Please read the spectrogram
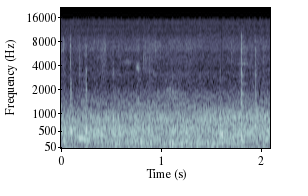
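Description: Steady outdoor background noise with a few faint clicks and one sharper tick near the end.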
